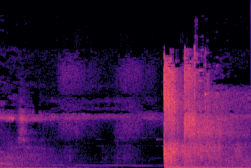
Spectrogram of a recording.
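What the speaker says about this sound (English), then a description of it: "That's a grenade. It wasn't cooked." A grenade goes off in a video game, one sudden loud boom breaking in partway through and holding as a broad roaring blast over a low background hum.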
